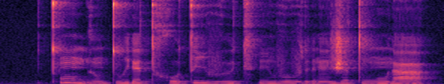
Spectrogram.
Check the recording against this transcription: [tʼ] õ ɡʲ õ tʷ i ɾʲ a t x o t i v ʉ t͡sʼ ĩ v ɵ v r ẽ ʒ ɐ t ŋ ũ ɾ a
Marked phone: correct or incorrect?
correct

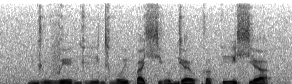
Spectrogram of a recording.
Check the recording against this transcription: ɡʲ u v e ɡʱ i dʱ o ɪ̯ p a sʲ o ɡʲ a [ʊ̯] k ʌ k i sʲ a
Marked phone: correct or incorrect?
correct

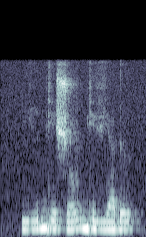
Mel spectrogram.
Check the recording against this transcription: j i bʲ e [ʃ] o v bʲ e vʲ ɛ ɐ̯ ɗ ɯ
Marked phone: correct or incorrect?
correct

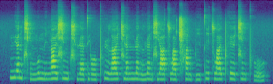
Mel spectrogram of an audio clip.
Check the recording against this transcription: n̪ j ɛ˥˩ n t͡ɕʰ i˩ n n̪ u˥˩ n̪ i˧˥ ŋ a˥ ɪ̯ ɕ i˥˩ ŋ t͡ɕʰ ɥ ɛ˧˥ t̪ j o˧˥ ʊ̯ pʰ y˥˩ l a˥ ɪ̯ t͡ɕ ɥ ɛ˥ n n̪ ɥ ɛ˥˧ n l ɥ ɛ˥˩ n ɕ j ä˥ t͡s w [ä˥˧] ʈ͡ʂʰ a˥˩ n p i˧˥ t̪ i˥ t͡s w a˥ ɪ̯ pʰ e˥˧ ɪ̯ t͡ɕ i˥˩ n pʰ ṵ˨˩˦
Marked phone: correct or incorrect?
correct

